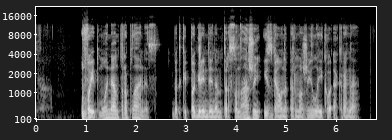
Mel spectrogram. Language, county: Lithuanian, Utena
